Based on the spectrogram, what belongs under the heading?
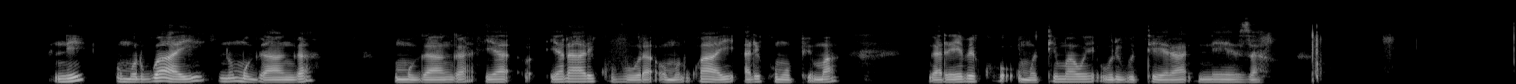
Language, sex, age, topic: Kinyarwanda, male, 18-24, finance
